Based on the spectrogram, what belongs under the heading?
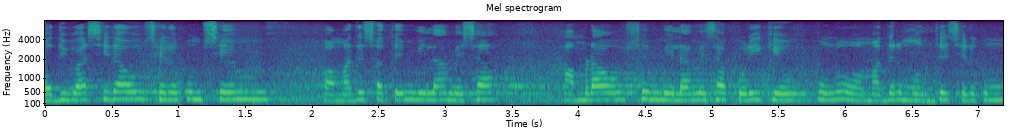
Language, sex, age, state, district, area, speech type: Bengali, female, 30-45, West Bengal, Purba Bardhaman, urban, spontaneous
